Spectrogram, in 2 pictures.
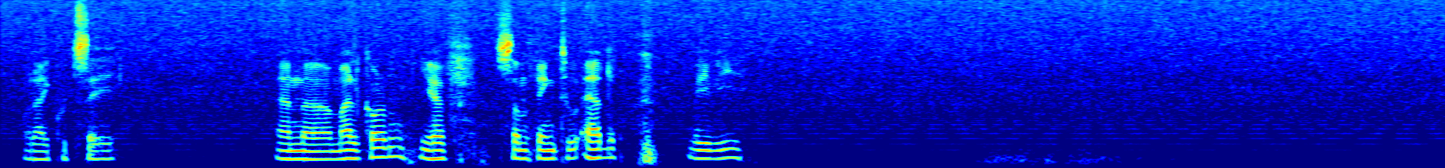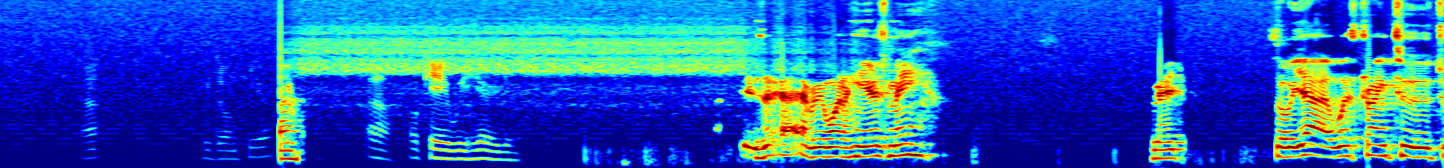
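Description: A man speaks calmly into a microphone, in a room with a slight echo.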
